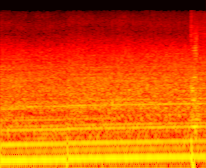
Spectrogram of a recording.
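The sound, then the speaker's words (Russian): A car engine runs at a steady, loud idle, a dense low rumble with an even mechanical throb that holds unchanged. A faint knock comes near the end. “Эй, шофер, заводи мотор!”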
